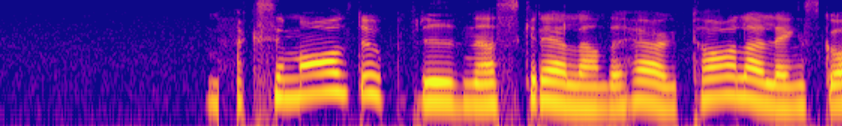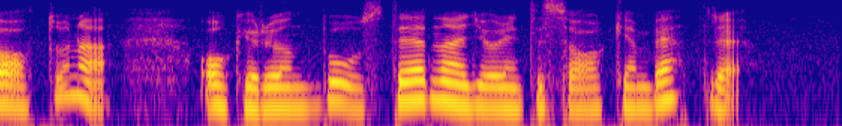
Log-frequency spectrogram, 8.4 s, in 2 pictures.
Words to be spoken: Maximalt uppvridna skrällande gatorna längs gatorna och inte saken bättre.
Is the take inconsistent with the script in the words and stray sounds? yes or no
yes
